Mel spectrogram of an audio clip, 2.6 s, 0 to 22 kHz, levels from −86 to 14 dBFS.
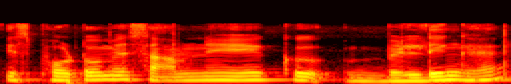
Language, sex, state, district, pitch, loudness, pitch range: Hindi, male, Bihar, Patna, 140 Hz, -18 LUFS, 135-145 Hz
